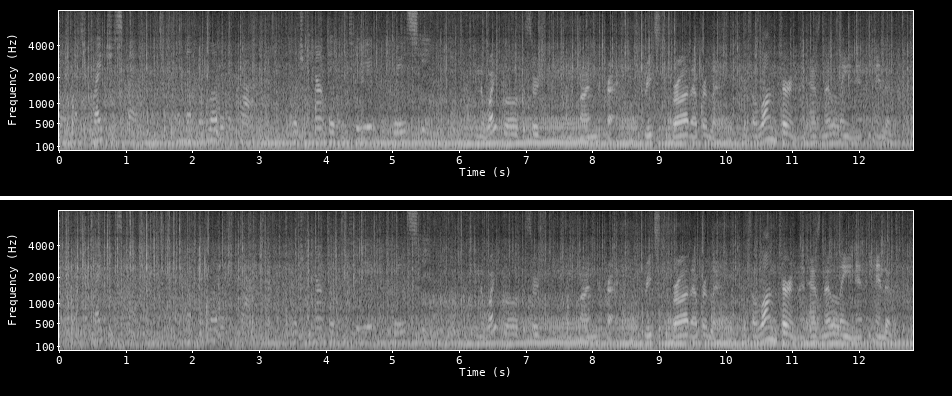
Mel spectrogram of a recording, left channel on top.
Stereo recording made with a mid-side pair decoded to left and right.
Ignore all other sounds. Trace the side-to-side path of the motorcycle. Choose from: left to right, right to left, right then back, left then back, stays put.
left to right.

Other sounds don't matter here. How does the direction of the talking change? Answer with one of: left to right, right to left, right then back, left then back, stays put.
left to right.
